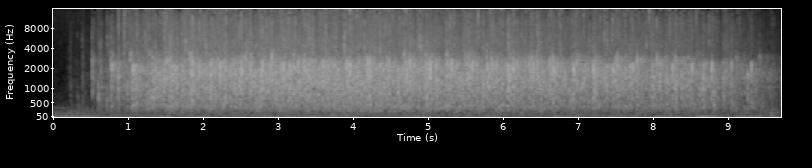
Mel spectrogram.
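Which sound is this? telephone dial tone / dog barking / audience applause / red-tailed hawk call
audience applause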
